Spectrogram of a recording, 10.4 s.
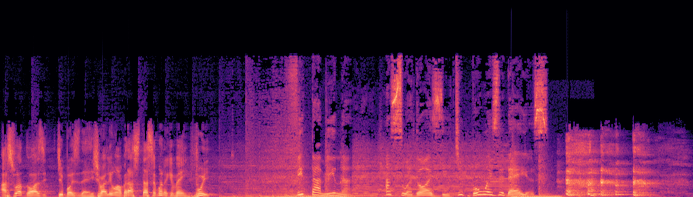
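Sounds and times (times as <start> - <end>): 
speech: 0.0 - 3.4, 4.4 - 8.6
person coughing after choking: 8.4 - 10.1.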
